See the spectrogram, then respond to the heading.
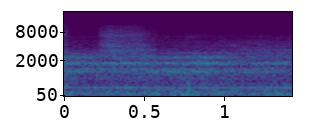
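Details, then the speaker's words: Trane Voyager commercial rooftop unit in heating mode, thermostat cranked up: continuous low even rumble with faint steady hum, no rattles or squeals; blower motor running normally, unit heating despite reported no-heat complaint. "This one is heating. Blower motor sounds like it's running."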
